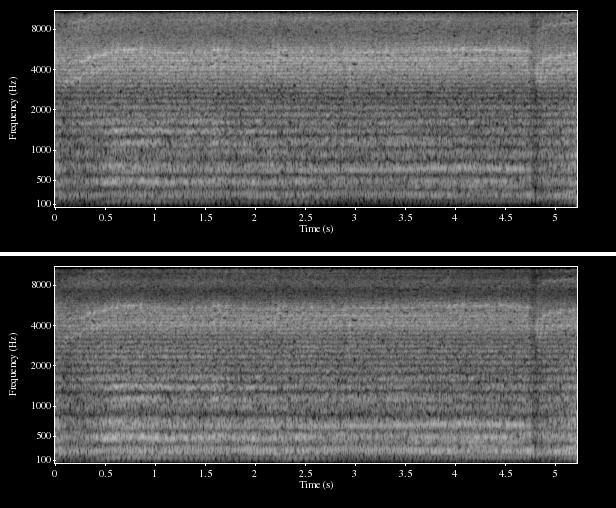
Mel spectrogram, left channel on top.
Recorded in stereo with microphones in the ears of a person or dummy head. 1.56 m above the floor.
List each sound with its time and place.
0.0 s a drone: 35° left (ahead or behind)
